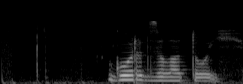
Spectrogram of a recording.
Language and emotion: Russian, neutral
